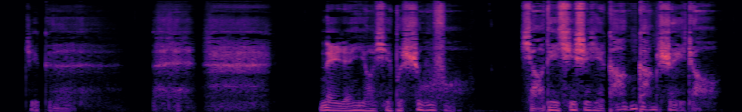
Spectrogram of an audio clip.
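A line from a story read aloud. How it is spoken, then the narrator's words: Sighing. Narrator (Chinese): 李玉涵也叹了一口气说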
